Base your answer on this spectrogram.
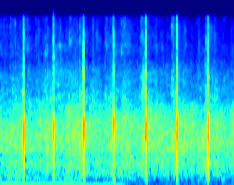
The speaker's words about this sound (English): Let's give the Lord a big hand today.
